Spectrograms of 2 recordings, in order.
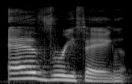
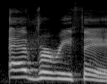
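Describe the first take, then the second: First: It is said calmly, without extra emphasis. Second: It is said emphatically, with strong force.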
